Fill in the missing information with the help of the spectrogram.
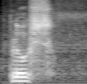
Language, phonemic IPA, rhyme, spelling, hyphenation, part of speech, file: Dutch, /blus/, -us, blouse, blou‧se, noun, Nl-blouse.ogg
- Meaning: alternative spelling of bloes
